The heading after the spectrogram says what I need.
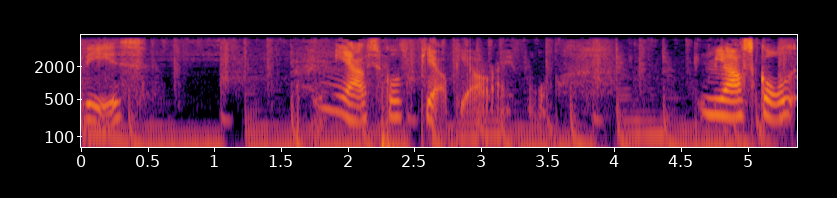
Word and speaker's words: Meowscles: Meowscles, it's actually Meowscles, because the C is silent, you nerds! It's Meowscles, not Meowscles, or Meowscles.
